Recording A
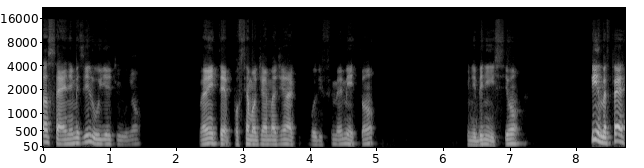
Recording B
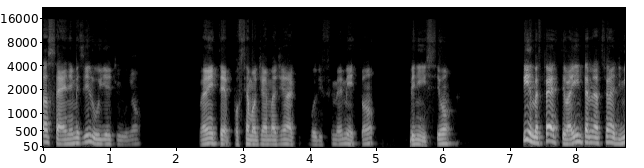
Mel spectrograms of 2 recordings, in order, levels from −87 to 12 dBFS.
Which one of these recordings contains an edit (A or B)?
B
